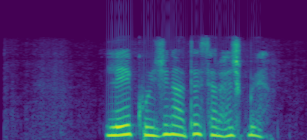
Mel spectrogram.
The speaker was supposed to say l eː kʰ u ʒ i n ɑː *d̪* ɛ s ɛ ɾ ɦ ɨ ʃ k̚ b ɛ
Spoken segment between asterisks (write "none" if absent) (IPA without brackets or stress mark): t̪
